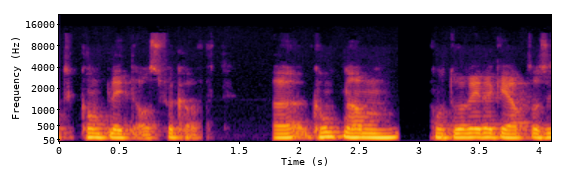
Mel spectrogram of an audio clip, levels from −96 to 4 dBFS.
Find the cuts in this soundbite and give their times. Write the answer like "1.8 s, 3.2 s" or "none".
2.8 s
